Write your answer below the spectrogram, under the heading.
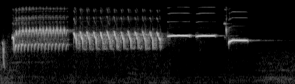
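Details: Domestic canary in full song, recorded as a training model for competition birds: fast trilled rattles, then long pure whistled notes held steady, ending with a brief sliding note.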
